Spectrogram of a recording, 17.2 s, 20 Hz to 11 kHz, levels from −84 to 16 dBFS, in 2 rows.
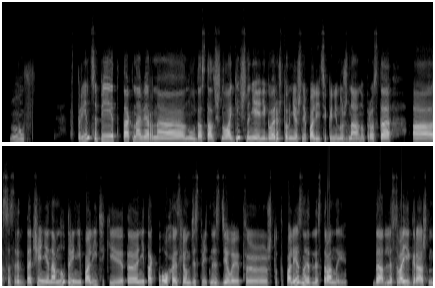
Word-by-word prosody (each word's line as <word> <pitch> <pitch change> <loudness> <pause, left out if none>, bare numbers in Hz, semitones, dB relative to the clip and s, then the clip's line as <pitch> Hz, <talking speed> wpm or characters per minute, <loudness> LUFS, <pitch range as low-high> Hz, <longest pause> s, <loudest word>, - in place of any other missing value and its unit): Ну 300 +5 -10
в - - -27 0.9
в - - -31
принципе 325 -10 -3
это 275 0 -4
так, 270 0 +3
наверно, 225 -6 +2
ну 195 -1 -4
достаточно 190 +1 -1
логично. 215 - +1
Не, 210 -1 +1
я 180 - -1
не 190 - -2
говорю, 205 - +1
что 380 - -3
внешняя 190 -3 -4
политика 180 -1 -1
не 165 0 -7
нужна, 185 -2 -2
но 150 +1 -10
просто, 205 +2 +1 0.4
а, 180 -1 +5
сосредоточение 220 +3 -3
на 200 -1 +3
внутренней 230 - -2
политике- 190 -3 -2
это 215 +2 +1
не 220 +2 -2
так 235 0 0
плохо, 250 -6 +3
если 180 +1 -2
он 185 -1 -2
действительно 210 -3 -8
сделает, 170 0 -1
э, 160 -2 -1
что-то - - -18
полезное 360 - +2
для 175 -1 -5
страны, 200 - 0 0.5
да, 190 -4 +5
для 185 +4 -3
своих 225 +3 +2
граждан, 165 -2 +1
200 Hz, 150 wpm, -21 LUFS, 180-230 Hz, 0.9 s, а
